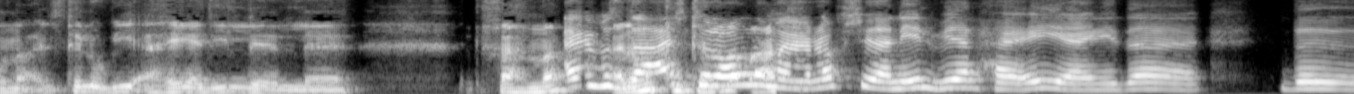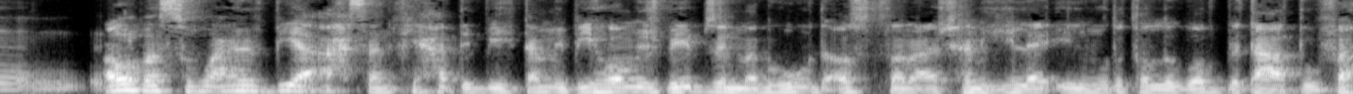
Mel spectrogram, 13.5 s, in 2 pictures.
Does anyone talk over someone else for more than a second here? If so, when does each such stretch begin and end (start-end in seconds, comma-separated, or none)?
2.8-4.2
